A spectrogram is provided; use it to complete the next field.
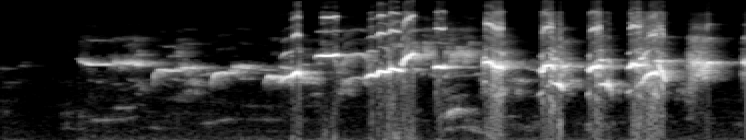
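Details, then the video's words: Oriental magpie-robin lure song to draw responses and tail display, opening with a long descending whistled slide, then breaking into a fast series of loud, sharp, repeated notes. "PANCINGAN KACER INI BIKIN CEPAT RESPONESHIFT || AUTO RAJIN BUKA EKOR GAMPANG NYAUT"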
